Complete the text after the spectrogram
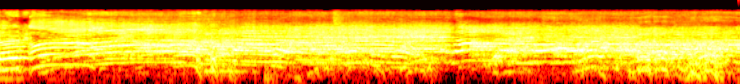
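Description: Young men cheer and shout loudly close by.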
